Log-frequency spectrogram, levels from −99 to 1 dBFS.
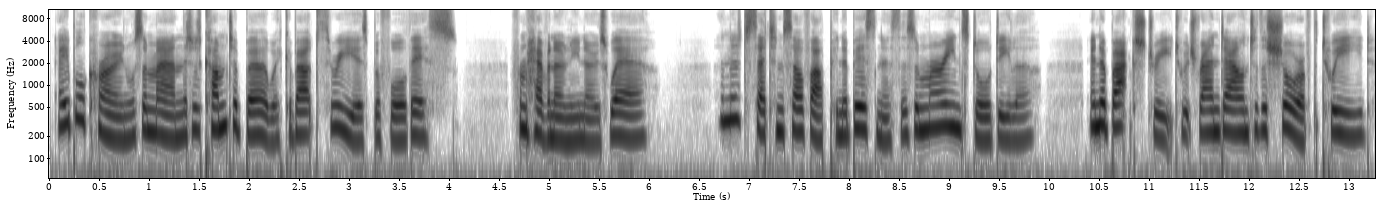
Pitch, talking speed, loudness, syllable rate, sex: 220 Hz, 205 wpm, -20 LUFS, 5.4 syllables/s, female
